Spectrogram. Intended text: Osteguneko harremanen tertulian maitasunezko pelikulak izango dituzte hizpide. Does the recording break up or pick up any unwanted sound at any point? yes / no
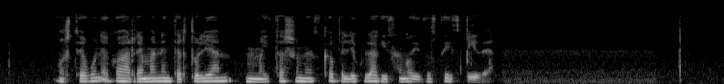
no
